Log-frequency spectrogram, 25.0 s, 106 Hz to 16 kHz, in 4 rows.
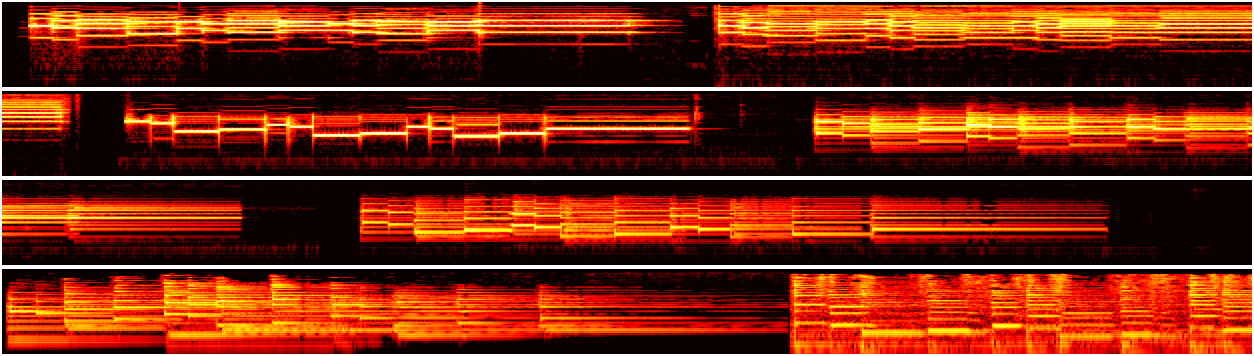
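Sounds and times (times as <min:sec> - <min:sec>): phone ringtone melodies: 0:00.2 - 0:09.7, 0:10.3 - 0:18.1, 0:18.8 - 0:21.1.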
